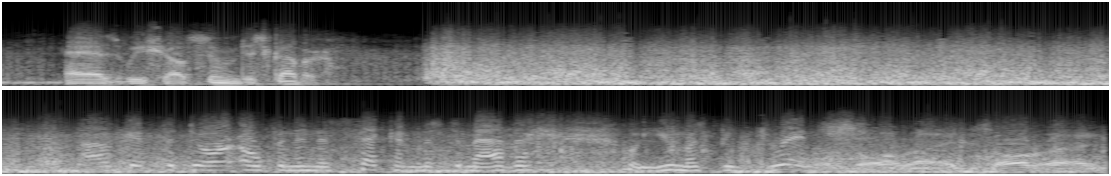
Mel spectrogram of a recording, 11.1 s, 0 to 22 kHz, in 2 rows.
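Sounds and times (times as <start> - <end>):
rain: 2.1 - 11.0.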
